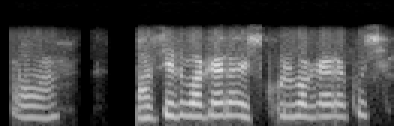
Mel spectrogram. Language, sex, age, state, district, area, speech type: Urdu, male, 30-45, Bihar, Purnia, rural, conversation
